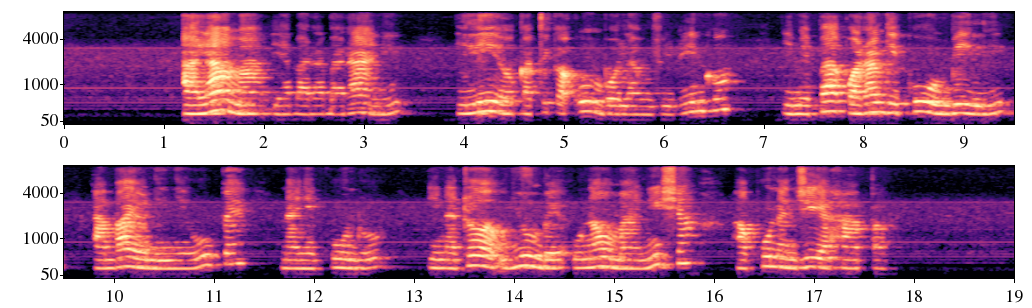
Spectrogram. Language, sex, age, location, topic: Swahili, female, 25-35, Dar es Salaam, government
